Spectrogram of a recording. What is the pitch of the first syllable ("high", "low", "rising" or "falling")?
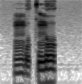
rising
